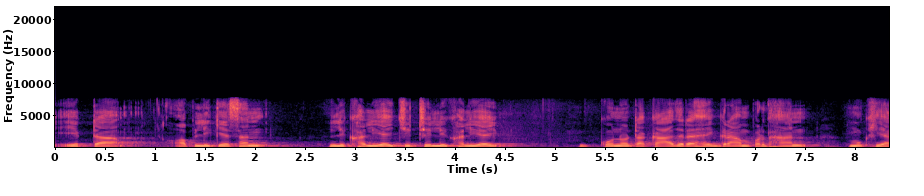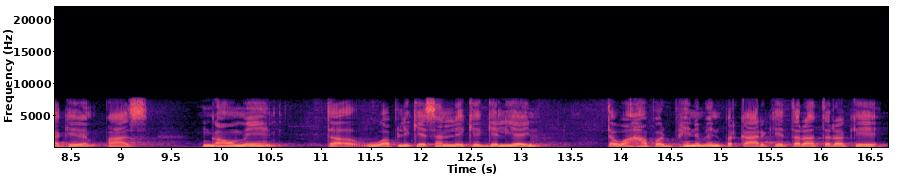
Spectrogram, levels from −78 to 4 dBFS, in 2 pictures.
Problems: background sounds at intervals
